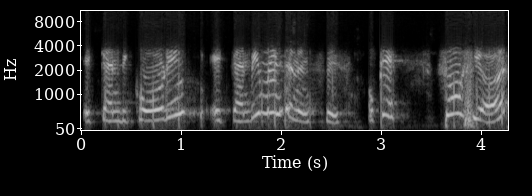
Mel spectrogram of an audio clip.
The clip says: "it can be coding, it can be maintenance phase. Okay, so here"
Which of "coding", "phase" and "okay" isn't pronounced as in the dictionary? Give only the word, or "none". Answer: phase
